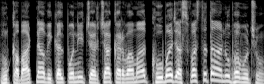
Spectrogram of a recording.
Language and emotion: Gujarati, fearful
